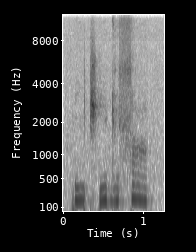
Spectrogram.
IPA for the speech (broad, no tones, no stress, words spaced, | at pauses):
ɾit͡ʃʼiɖɪ sɑ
